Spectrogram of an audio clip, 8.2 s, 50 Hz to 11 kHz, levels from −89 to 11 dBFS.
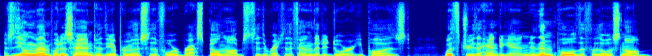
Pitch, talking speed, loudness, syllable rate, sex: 90 Hz, 265 wpm, -20 LUFS, 5.9 syllables/s, male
